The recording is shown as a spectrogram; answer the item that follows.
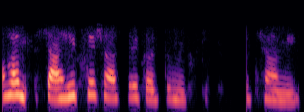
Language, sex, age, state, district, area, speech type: Sanskrit, female, 18-30, Maharashtra, Sangli, rural, conversation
